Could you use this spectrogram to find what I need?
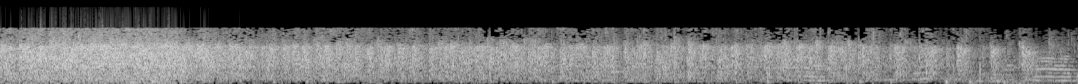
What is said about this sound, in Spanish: Bueno, vamos a aplaudir acá a nuestros invitados que han venido de lejos.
